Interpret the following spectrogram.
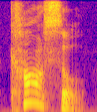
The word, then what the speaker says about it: castle: Words such as listen, hasten, castle, all have a silent T because they come after the S.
